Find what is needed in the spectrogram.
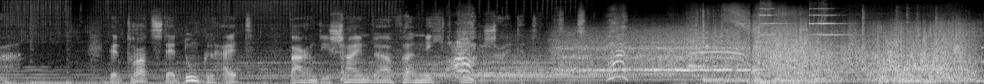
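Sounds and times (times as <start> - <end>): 
car skidding with a rising squeal: 0.0 - 9.8
debris tinkling and scattering: 0.0 - 9.8
speech: 1.1 - 6.3
car crash impact: 4.3 - 9.8
glass shattering: 7.2 - 9.8.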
